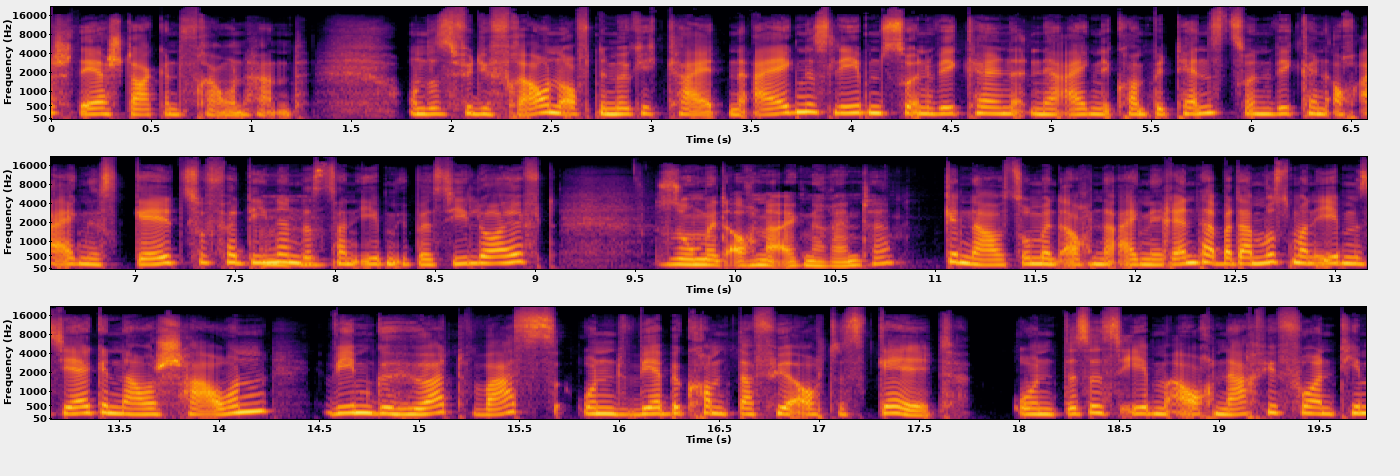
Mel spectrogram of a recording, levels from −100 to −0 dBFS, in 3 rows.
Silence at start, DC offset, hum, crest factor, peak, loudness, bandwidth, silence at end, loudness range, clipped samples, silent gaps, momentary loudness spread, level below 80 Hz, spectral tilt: 0 s; under 0.1%; none; 16 dB; -4 dBFS; -19 LUFS; over 20 kHz; 0 s; 3 LU; under 0.1%; none; 7 LU; -52 dBFS; -5 dB/octave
